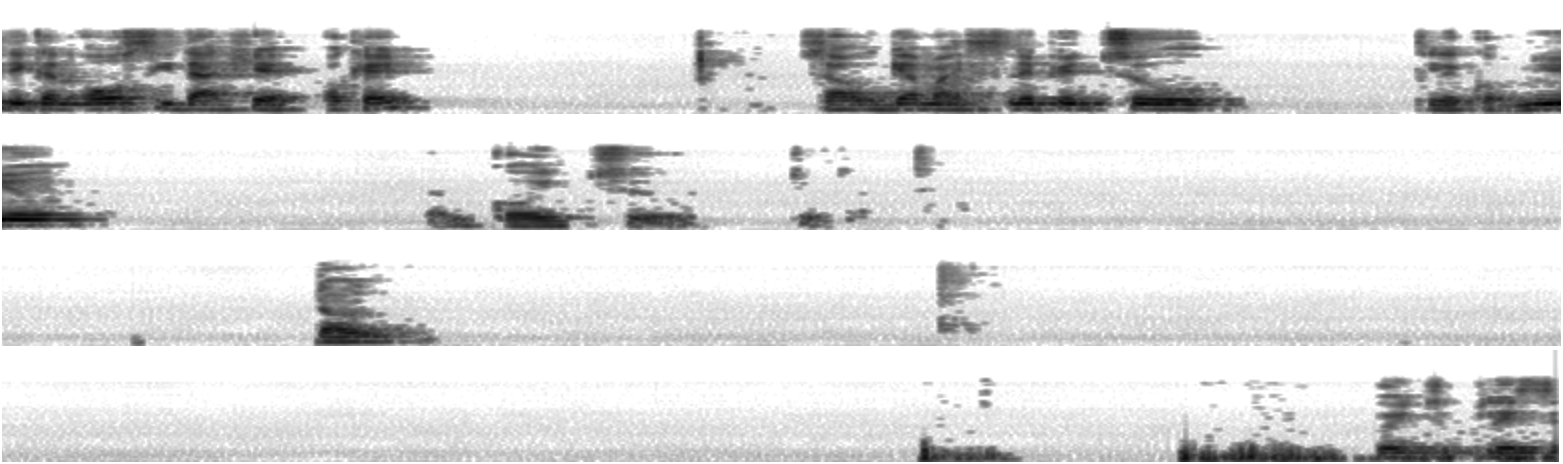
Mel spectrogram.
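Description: A woman speaks calmly and close to a microphone, pausing often between phrases.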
